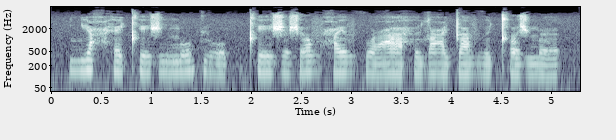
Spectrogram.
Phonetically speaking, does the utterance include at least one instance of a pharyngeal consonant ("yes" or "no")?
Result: yes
